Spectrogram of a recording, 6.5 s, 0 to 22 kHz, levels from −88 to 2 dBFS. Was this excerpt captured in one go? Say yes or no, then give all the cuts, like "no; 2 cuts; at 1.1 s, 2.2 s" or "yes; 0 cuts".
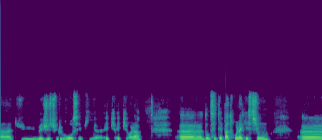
no; 3 cuts; at 1.1 s, 2.3 s, 4.2 s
